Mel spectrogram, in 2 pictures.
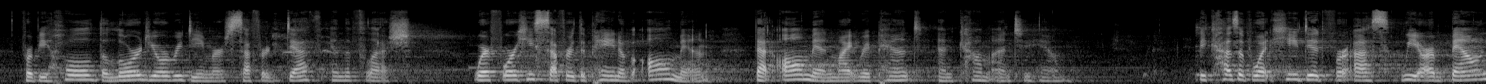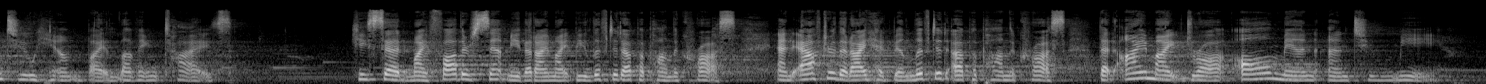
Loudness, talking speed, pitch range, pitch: -22 LUFS, 155 wpm, 180-215 Hz, 195 Hz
